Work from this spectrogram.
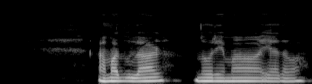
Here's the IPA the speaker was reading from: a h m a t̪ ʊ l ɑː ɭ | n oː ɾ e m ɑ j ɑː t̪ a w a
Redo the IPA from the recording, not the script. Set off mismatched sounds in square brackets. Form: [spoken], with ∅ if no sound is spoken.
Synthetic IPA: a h m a [d̪] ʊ l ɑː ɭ | n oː ɾ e m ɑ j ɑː [d̪] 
